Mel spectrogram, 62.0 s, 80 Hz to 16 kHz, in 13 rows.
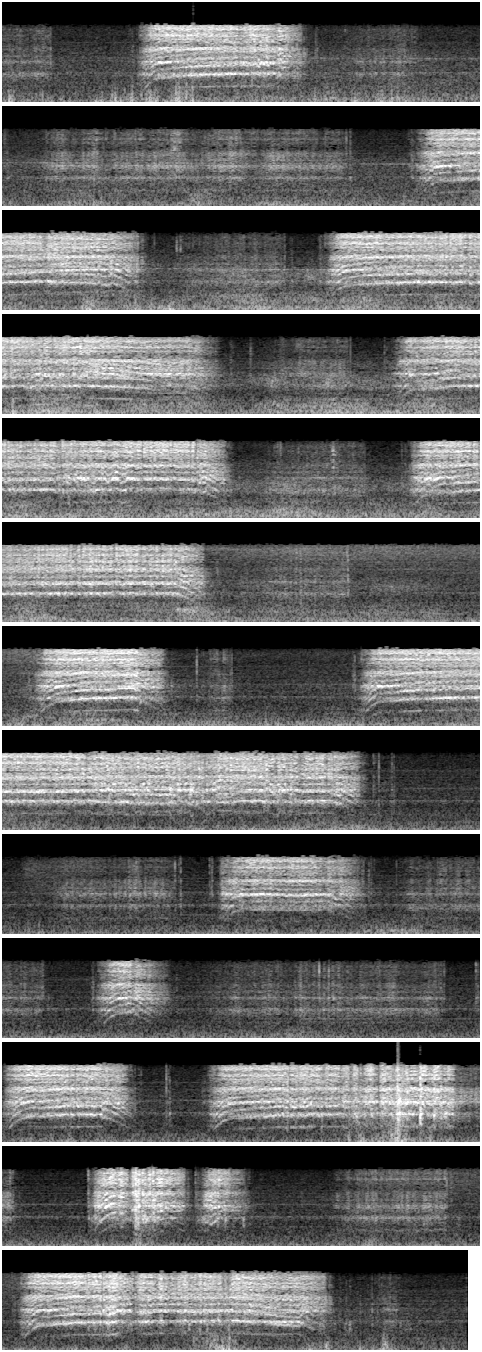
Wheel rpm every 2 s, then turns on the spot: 50, 70, 20, 30, 80, 50, 90, 140, 30, 120, 90, 70, 130, 10, 50, 10, 120, 160, 80, 20, 70, 20, 20, 40, 60, 130, 70, 30, 40, 150, 40.
2-8 10-12 16-18 26-28 30-32 36-40 42-46 48-50 60-62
